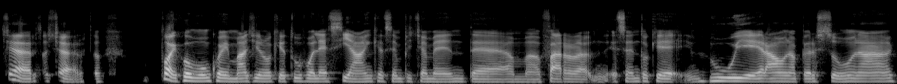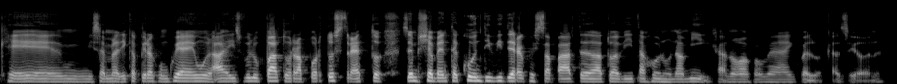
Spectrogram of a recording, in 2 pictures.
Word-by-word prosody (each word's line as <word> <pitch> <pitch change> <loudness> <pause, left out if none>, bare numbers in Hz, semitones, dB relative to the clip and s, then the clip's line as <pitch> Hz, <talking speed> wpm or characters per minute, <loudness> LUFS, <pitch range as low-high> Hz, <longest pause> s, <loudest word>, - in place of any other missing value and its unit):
Certo, - - +2
certo. - - -2 0.6
Poi - - +7
comunque 155 -1 +3
immagino 140 0 +1
che 140 0 -2
tu 145 +1 -5
volessi 140 +2 +1
anche 135 +2 0
semplicemente, 135 -2 -3
ehm, 120 -1 -2
far 125 0 +1
n - - -11
essendo 140 +1 -4
che, 135 -2 0
uhm, 140 +4 -10
lui 155 -2 +3
era 140 0 +5
una 135 -1 0
persona 140 0 0
che, 135 -2 -2
mi 125 -1 -10
sembra 135 +2 -3
di 130 - -3
capire 145 +2 -2
con 140 -1 -8
cui 160 +3 +2
hai 145 -1 +3
un 145 -2 -1
hai 140 +2 +1
sviluppato 150 +1 +2
un 140 - -3
rapporto 140 +5 -1
stretto, 150 -1 0 0.2
semplicemente 165 -2 +3
condividere 165 -6 +3
questa 145 -1 -4
parte 135 0 +1
della 135 -1 +1
tua 140 0 -2
vita 130 +1 -5
con 135 -1 -7
un'amica, 125 +2 -7
no, 120 -1 -6
come 115 -1 -11
in 115 - -17
quell'occasione. 115 - -13
140 Hz, 155 wpm, -24 LUFS, 130-150 Hz, 0.6 s, Poi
